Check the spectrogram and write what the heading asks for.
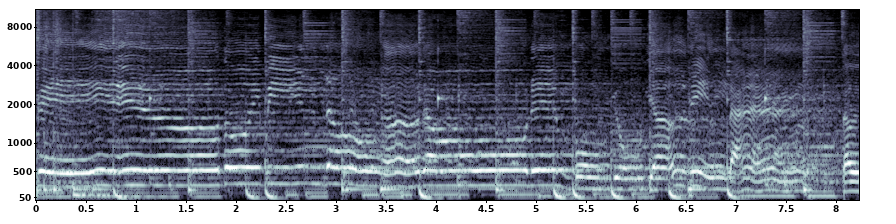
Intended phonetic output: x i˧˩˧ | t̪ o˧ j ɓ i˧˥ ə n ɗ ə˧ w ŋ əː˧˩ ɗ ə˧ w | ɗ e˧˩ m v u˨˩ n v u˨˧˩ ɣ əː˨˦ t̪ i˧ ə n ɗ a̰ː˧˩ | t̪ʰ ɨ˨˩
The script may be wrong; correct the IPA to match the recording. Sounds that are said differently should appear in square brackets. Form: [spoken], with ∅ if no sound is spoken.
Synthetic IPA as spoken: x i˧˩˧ | t̪ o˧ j ɓ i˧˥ ə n ɗ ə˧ w ŋ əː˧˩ ɗ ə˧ w | ɗ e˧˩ m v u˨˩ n [z] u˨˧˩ [z] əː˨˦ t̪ i˧ ə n ɗ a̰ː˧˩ | [t̪] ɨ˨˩

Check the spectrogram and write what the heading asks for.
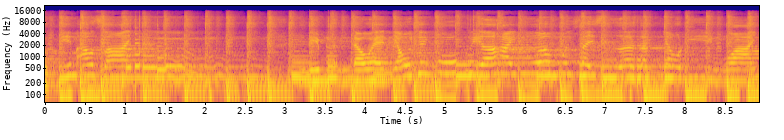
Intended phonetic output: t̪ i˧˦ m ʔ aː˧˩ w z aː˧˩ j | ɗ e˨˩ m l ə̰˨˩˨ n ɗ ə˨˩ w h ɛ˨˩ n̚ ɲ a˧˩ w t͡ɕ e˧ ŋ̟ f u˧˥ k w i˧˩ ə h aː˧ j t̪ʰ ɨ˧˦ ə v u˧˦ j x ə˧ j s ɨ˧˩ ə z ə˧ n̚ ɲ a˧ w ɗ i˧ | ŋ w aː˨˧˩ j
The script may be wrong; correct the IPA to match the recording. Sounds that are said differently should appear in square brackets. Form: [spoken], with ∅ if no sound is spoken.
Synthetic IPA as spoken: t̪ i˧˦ m ʔ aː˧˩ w z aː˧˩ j | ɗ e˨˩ m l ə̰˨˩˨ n ɗ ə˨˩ w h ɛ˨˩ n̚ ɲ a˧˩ w t͡ɕ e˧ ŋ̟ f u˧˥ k w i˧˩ ə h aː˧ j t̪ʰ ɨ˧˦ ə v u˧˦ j [s] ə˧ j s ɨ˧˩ ə z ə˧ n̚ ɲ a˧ w ɗ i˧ | ŋ w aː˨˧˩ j

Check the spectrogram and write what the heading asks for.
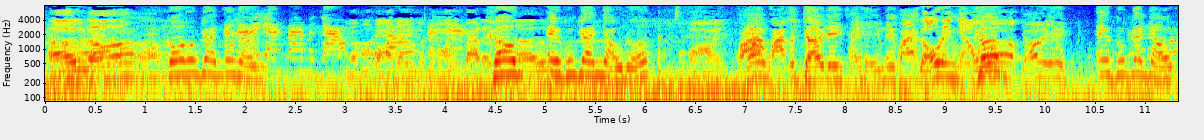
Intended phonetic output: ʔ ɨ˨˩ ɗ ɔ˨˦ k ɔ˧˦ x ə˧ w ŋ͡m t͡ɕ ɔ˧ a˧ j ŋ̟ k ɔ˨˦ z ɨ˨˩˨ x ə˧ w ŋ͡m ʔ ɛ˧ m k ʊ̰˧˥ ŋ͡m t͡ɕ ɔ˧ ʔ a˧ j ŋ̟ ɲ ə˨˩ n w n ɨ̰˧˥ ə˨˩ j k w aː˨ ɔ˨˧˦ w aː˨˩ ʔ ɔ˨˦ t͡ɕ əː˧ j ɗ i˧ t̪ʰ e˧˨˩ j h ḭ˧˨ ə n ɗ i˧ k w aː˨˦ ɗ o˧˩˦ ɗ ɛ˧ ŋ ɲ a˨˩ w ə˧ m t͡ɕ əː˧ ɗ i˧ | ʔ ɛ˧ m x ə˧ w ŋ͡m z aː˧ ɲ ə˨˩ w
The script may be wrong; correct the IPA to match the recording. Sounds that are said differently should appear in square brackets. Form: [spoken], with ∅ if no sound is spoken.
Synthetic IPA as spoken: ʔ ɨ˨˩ ɗ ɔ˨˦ k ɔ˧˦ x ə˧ w ŋ͡m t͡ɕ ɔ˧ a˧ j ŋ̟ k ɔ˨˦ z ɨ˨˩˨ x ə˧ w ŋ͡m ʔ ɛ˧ m k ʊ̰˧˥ ŋ͡m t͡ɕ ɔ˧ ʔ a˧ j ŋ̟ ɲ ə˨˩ [∅] w n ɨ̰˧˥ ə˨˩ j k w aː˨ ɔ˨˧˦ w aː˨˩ [k] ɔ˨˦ t͡ɕ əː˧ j ɗ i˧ t̪ʰ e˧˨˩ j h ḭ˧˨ ə n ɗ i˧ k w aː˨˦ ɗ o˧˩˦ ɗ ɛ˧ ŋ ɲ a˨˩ w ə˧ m t͡ɕ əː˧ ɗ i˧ | ʔ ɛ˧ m x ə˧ w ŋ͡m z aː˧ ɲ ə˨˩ w

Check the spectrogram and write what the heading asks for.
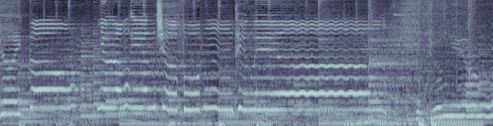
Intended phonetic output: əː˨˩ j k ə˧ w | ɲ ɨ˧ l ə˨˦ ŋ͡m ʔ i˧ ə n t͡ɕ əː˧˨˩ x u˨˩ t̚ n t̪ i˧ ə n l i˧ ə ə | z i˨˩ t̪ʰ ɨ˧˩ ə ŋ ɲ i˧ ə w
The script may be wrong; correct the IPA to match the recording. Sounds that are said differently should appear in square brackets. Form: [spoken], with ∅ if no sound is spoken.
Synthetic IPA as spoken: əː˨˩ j k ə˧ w | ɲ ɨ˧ l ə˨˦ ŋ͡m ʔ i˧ ə n t͡ɕ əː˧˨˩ [f] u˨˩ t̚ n [t̪ʰ] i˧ ə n l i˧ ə ə | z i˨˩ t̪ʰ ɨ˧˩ ə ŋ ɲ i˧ ə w

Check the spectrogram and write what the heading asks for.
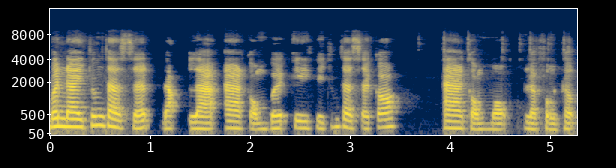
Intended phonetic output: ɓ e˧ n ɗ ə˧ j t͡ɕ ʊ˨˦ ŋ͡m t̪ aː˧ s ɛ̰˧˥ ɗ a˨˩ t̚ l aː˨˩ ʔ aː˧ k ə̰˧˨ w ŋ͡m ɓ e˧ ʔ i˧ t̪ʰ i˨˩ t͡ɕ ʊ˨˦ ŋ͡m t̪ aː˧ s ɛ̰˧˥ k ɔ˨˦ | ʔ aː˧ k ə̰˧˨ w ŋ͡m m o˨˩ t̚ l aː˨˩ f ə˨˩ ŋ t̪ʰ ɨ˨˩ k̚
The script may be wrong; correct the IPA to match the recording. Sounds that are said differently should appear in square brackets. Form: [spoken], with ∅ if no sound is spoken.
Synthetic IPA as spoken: ɓ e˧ n ɗ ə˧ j t͡ɕ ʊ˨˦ ŋ͡m t̪ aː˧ s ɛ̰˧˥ ɗ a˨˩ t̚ l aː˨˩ ʔ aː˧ k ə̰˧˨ w ŋ͡m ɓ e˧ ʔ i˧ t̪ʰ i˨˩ t͡ɕ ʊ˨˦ ŋ͡m t̪ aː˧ s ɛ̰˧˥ k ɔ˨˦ | ʔ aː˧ k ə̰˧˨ w ŋ͡m m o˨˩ t̚ l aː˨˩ f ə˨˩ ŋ t̪ʰ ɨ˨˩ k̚

